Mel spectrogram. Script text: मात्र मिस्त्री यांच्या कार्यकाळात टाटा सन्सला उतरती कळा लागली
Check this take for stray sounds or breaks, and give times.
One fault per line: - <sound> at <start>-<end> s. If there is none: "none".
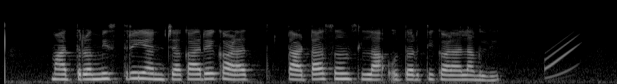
- chirp at 5.4-5.8 s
